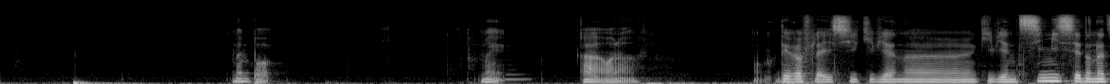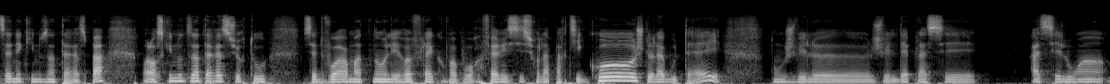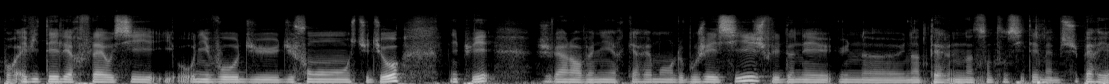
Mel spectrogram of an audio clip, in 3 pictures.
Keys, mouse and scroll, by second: 3.9 middle click, 4.9 middle click, 4.9 click, 7.1 click, 10.3-12.1 scroll up 3, 12.1-14.6 scroll up 2, 18.3 click, 22.7-23.3 scroll down 1, 23.3-24.1 scroll down 1, 24.1-24.5 scroll down 1, 24.5 scroll up 1, 25.7-26.7 scroll up 2, 27.0 KP_7, 28.1 g, 30.7 click, 32.7 click.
